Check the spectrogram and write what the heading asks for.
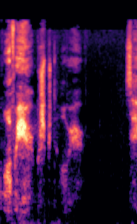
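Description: Quiet, indistinct talking, partly whispered, during the first second, then a brief pause and a short hissing 's'-like sound near the end.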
